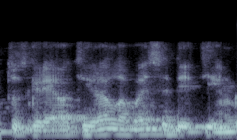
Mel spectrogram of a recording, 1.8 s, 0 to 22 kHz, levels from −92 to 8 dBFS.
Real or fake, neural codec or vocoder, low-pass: real; none; 7.2 kHz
